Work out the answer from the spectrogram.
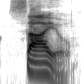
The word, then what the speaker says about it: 싸요: As I mentioned earlier, when you have these tense consonants, it tends to be said in a higher pitch. 사요, 싸요, 사요, 싸요. And because you're pronouncing this with a higher pitch, the air doesn't really come out of your mouth.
